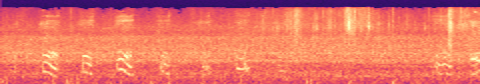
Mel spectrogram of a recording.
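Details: Summer recording of the Weimaraner puppies Bailey, Hailey and Jenny: a string of soft, falling whimpers about every half second, thin and whining, over a dense hissing background.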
